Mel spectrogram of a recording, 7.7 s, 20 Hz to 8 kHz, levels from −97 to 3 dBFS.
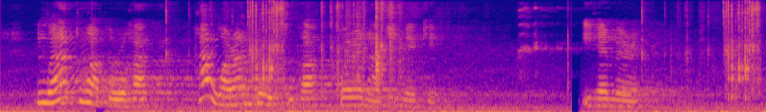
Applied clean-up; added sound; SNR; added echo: none; Coin (dropping); 3 dB; reverberation time 1.6 s.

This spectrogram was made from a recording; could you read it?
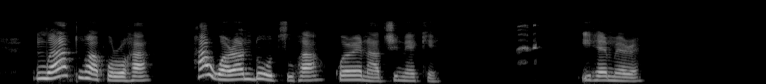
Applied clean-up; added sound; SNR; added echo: none; none; none; none.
